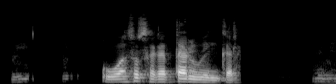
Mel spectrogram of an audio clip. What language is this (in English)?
Nawdm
